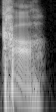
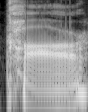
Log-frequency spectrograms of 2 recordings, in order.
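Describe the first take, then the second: First: The final R is dropped, New England style. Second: The final R is pronounced.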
